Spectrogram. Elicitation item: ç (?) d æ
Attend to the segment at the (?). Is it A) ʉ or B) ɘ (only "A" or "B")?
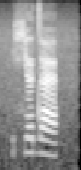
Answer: B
